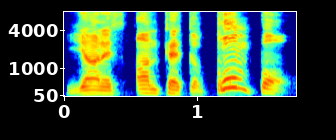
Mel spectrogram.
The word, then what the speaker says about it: Giannis Antetokounmpo: his his whole name right but I can pronounce it correctly Giannis antetokounmpo you know what I'm saying what is it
